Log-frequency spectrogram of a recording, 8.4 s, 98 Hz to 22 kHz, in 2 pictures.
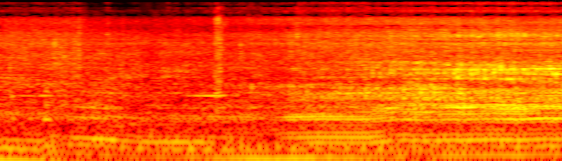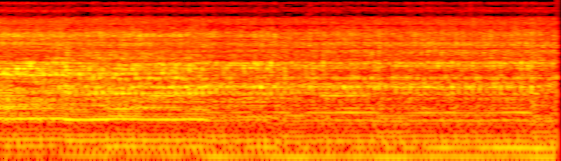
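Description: A 2020 Audi A3 with a resonator-delete exhaust and an RS3 turbo kit idles steadily for several seconds, its deep, even rumble close by and constant, with no voices.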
